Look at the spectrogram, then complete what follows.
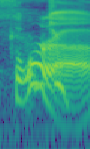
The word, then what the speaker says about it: Sara: that that's kojo sara oh they're pronouncing it sora anna the tenrio commission she's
